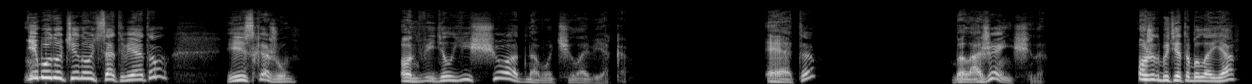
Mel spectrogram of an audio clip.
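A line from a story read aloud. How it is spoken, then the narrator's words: Plain. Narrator (Russian): спросила Людмила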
